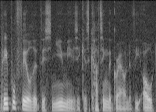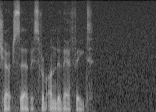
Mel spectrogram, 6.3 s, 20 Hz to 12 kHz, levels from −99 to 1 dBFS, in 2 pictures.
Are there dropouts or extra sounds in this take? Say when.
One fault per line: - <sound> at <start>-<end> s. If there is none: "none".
none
